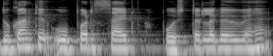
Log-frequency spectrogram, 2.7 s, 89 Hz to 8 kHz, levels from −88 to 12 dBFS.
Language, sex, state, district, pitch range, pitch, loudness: Hindi, male, Jharkhand, Deoghar, 160-170 Hz, 160 Hz, -17 LUFS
